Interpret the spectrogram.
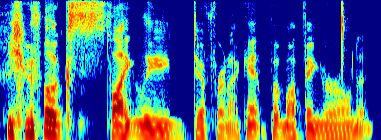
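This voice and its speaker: A man's voice: medium pitch, lively intonation, a little fast, vocal fry, noisy background. A man co-hosting a podcast in a casual chat, teasing his partner and laughing easily. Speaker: podcast co-host.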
